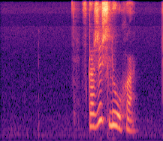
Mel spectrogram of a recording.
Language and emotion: Russian, neutral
